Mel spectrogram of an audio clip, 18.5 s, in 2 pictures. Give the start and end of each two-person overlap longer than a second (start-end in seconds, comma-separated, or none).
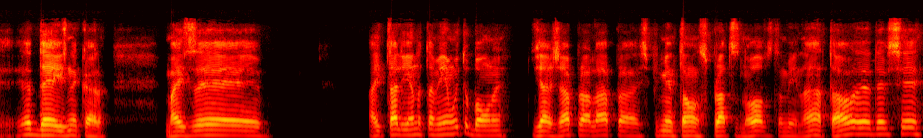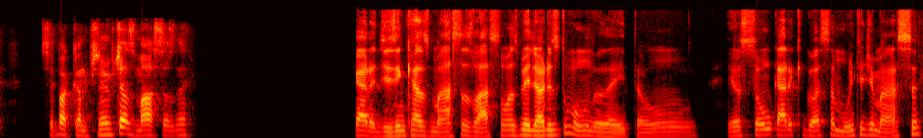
none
